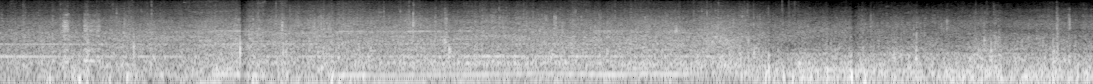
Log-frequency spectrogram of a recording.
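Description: Off-road tyres crunch over dirt and stones.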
